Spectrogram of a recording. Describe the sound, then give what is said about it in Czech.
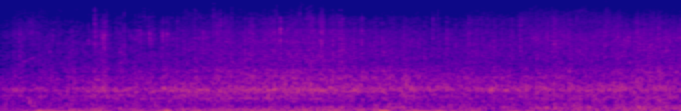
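A LEGO TGV toy train set hums and rattles steadily as it runs along its track across a LEGO exhibition display, a continuous mechanical whir with faint clicks, with no one speaking. “Hýbe se nám tady i taková TGV vlaková souprava. Vláček jezdí po celé té ploše, jak jsem řekla.”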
